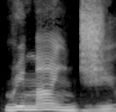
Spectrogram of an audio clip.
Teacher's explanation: no caso do D, não vira ch, vira j, j, remind you.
